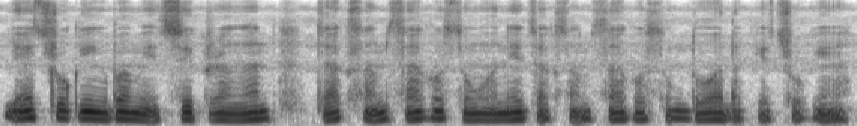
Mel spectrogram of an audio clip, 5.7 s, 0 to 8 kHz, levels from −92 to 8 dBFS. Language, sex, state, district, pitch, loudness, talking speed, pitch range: Garo, male, Meghalaya, South Garo Hills, 115 Hz, -16 LUFS, 115 wpm, 105-125 Hz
